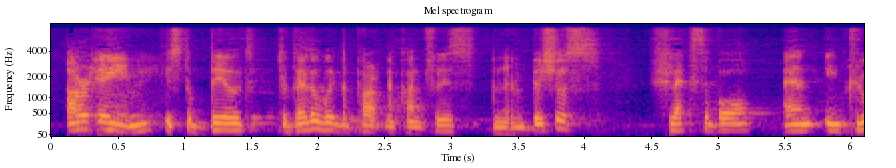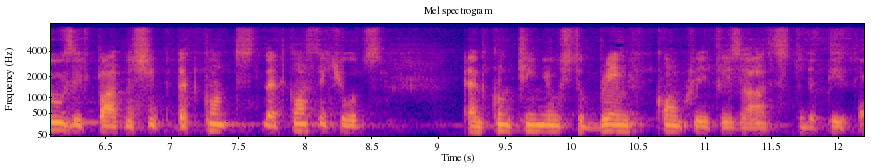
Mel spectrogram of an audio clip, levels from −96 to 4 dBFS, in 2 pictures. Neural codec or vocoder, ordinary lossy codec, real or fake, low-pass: codec, 32 kHz, 1.9 kbps, SNAC; MP3, 48 kbps; fake; 7.2 kHz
